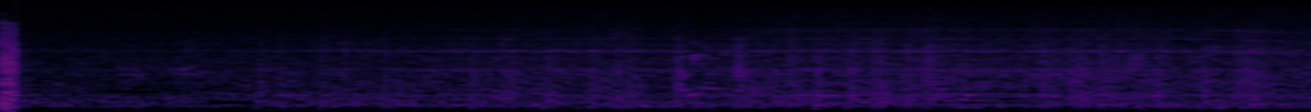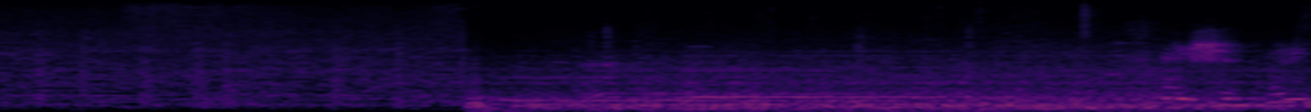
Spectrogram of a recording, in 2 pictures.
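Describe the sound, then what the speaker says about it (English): A train pulls into a Kuala Lumpur rail station, a steady rumbling roar that swells suddenly louder near the end as it arrives close by, with voices in the background. "Oh, there's a train!"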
